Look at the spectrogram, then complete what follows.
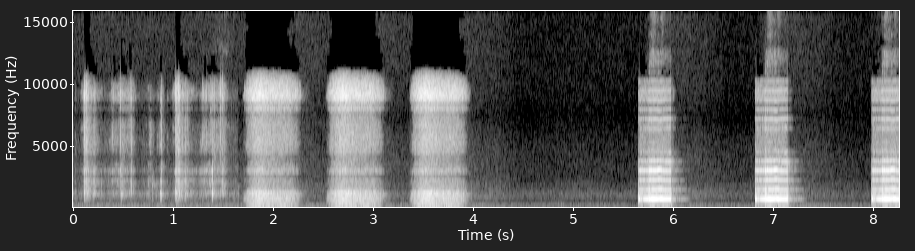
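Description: Cartoon sound effects: crackling, then three short rustling crunches of rubbish from a knocked-over trash can. After a pause, a short beep repeats about once a second.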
